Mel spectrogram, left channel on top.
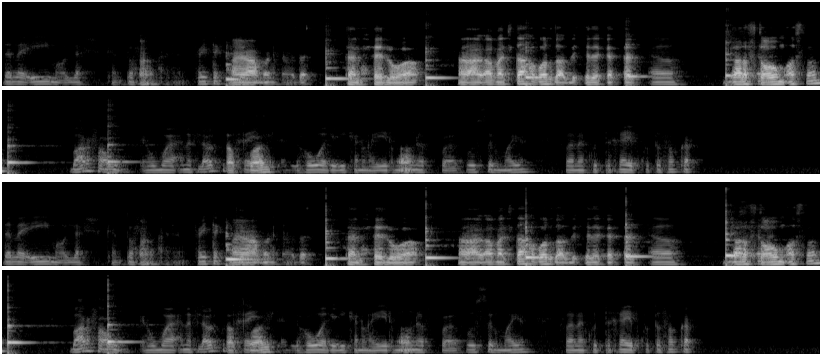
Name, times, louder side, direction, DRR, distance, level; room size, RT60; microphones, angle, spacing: voice 1, 0.0-2.7 6.5-6.8 7.2-7.7 8.9-13.5 13.8-15.1, right 1 dB, 25° right, 0.7 m, -36 dB
sound 1, 2.2-2.6 3.2-3.6 4.2-4.5 5.2-5.5 6.2-6.6 7.2-7.5 8.2-8.5 9.2-9.5, right 3 dB, 80° right, 0.9 m, -24 dB
voice 2, 2.3-2.7 3.0-3.1 3.4-4.2 4.6-6.3 7.3-8.2 10.7-10.9 12.1-12.3, left 3 dB, 45° left, 0.7 m, -23 dB
8.2 x 4.7 x 3.2 m
head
